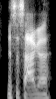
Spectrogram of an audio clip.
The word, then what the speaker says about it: Mississauga: We should mention too, of course, that the Expos in Mississauga, Toronto, which is just on the outskirts of the city. Did I say it right? Yeah, you said it perfectly.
